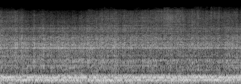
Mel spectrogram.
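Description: Amplified distorted electric guitars and bass holding a loud, steady drone through the stage amps, a dense wall of noise with a constant low pitch.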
